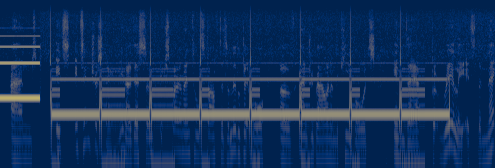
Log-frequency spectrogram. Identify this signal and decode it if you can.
Radio time signal (WWV, Colorado), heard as ticks, one a second, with speech in English.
